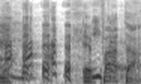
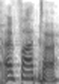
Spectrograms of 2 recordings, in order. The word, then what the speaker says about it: Ephphatha: we talk to her is, how do you pronounce it, Kirk? Put me on the spot. Yeah, why don't you? Ephphatha. Ephphatha.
